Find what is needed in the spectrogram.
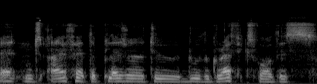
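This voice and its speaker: A somewhat breathy man at a fairly slow pace. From Germany. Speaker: game graphics artist. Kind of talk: gameplay commentary. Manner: halting, many fillers.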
